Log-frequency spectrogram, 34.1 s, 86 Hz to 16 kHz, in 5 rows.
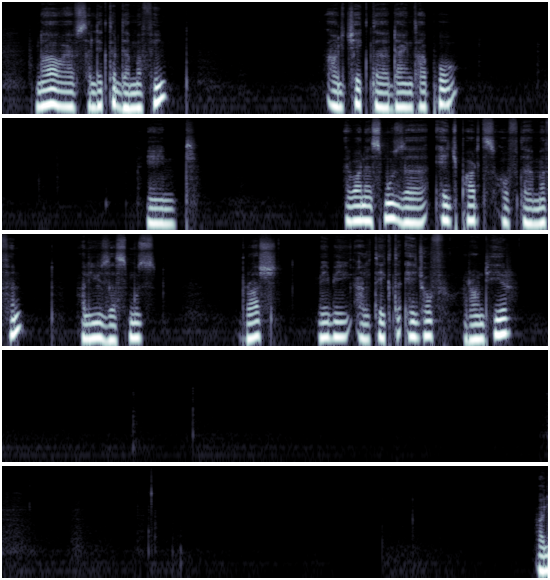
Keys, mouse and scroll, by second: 6.7-8.9 middle drag, 8.9 KP_1, 11.3-11.7 scroll up 3, 14.8-21.2 drag, 24.9 f, 27.3-30.4 drag, 33.8-34.1 drag.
